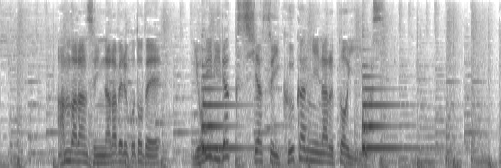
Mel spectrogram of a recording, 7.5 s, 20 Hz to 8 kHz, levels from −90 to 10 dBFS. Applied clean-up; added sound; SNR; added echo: none; Plucked string instrument; 0 dB; none.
